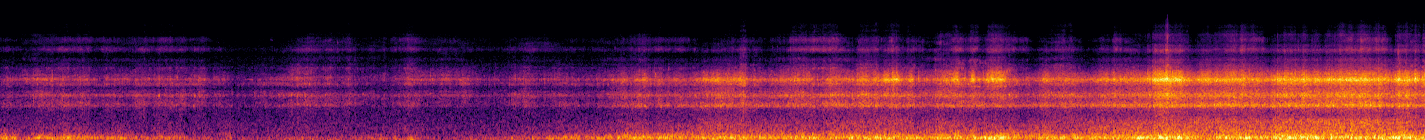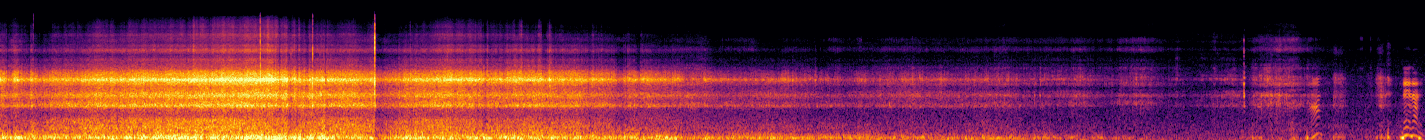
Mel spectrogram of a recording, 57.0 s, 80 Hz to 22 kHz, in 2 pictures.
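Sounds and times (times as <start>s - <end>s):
wind on microphone: 0.0s - 4.4s, 5.2s - 52.0s.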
